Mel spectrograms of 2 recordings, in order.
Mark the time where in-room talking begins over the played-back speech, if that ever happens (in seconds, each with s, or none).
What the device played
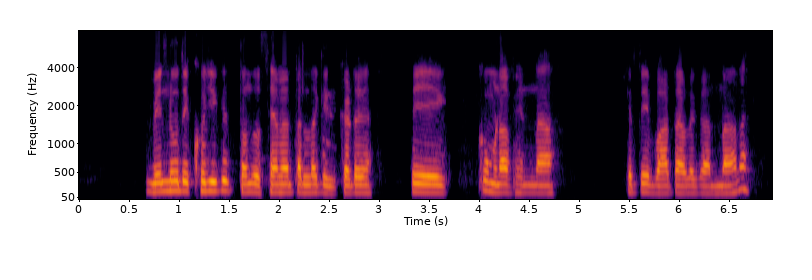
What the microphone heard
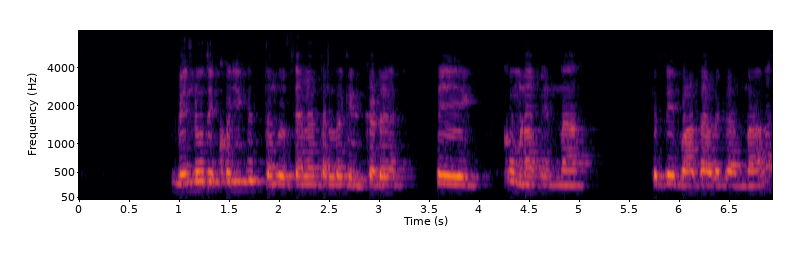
none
